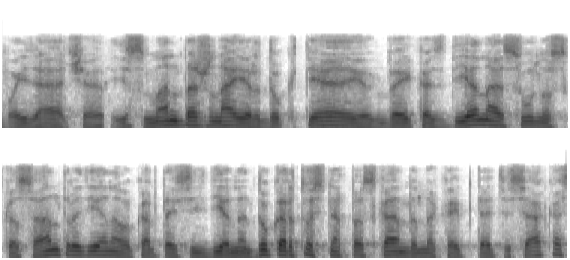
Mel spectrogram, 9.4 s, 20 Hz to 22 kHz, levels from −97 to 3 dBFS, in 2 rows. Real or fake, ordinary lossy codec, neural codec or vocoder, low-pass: fake; AAC, 32 kbps; codec, 16 kHz, 8 kbps, FunCodec, trained on LibriTTS, 25 frames a second; 7.2 kHz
